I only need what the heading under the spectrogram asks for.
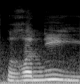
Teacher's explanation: وَرَبُّكَ الْغَنِيُّ میں آپ نے دھیان رکھنا ہے کہ لام کے اوپر آپ نے جھٹکا نہیں دینا، کل نہیں کہنا، کل سٹاپ کرنا اس کو، غین کو پر پڑھتے ہوئے آگے یا کے اوپر تشدید ہے، سختی کریں گے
